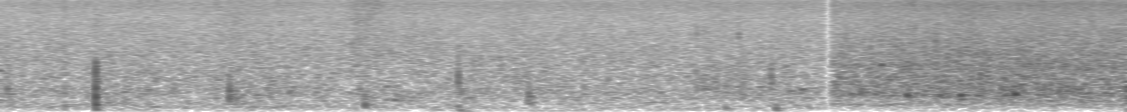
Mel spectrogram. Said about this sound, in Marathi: पाण्याचे एक छोटीशी अशा वाहतं पाणी लागतं.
